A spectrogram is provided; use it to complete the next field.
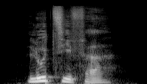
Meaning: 1. Lucifer (figure mentioned in Isaiah 14:12, generally identified with Satan) 2. Lucifer (the planet Venus as the daystar)
- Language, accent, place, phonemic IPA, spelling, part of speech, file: German, Germany, Berlin, /ˈluːt͡sifɛʁ/, Luzifer, proper noun, De-Luzifer.ogg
